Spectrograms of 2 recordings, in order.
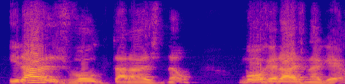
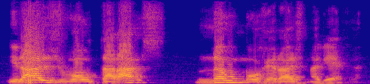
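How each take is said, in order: First: There is a pause right after 'não'. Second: There is no pause after 'não'. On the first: You will die in the war. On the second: You will not die in the war.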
